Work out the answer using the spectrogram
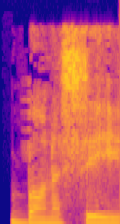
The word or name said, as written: bonaci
